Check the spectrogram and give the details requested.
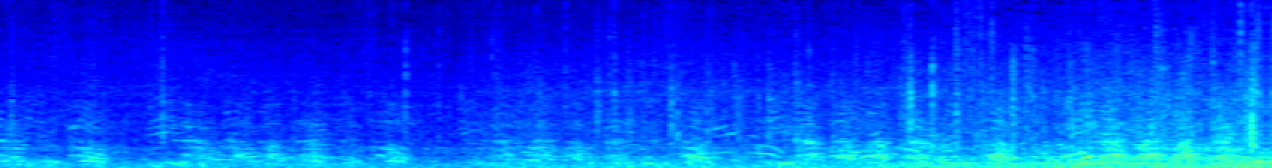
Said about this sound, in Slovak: A v týchto chvíľach vychádza svätý otec František z lietadla a schádza pomaly po schodoch. Počujeme aj hlasy, kde v taliančine Slováci vítajú Nech žije svätý otec František. Víva pápa Francesco.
